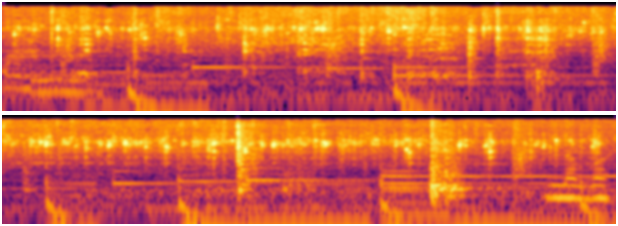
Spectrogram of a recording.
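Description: Garlic sautéing in oil, a loud close sizzle with frequent stirring scrapes and clinks against the pan, with steady background music.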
